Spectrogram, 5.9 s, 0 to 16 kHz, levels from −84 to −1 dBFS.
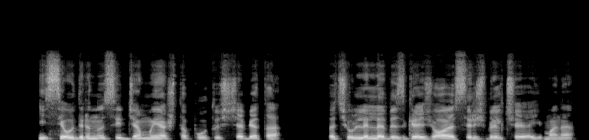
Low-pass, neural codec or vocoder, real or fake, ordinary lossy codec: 9.9 kHz; none; real; MP3, 96 kbps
